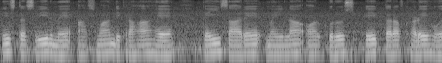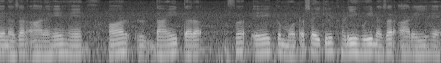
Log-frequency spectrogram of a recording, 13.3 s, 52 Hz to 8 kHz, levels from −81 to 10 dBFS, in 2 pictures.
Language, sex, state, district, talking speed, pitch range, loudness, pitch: Hindi, male, Maharashtra, Nagpur, 140 wpm, 105-120 Hz, -18 LUFS, 110 Hz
